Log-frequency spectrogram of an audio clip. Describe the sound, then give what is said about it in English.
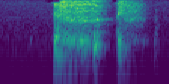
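Two coughs in quick succession from someone recovering from a two-week illness: a longer, harsh burst followed by a shorter one, then a faint catch of breath, all against silence. “Pardon me. You might get a little cough every once in a while.”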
